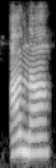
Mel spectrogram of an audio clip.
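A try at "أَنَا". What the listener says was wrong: আনা টানা যাবে না। হ্যাঁ, আনা কি টানতে মানা, মনে রাখবেন, আনা মানে টানতে মানা, এটা মনে রাখবেন। আনা টানা মানা।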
